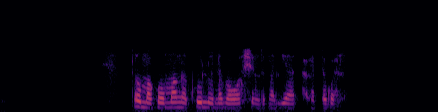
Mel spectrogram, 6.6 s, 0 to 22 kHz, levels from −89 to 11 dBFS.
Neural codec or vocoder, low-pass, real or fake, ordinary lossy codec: none; 3.6 kHz; real; Opus, 16 kbps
